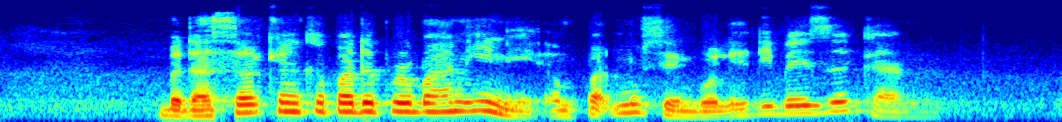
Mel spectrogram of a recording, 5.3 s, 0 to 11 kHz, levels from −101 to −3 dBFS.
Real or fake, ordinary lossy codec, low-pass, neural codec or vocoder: real; Opus, 24 kbps; 7.2 kHz; none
